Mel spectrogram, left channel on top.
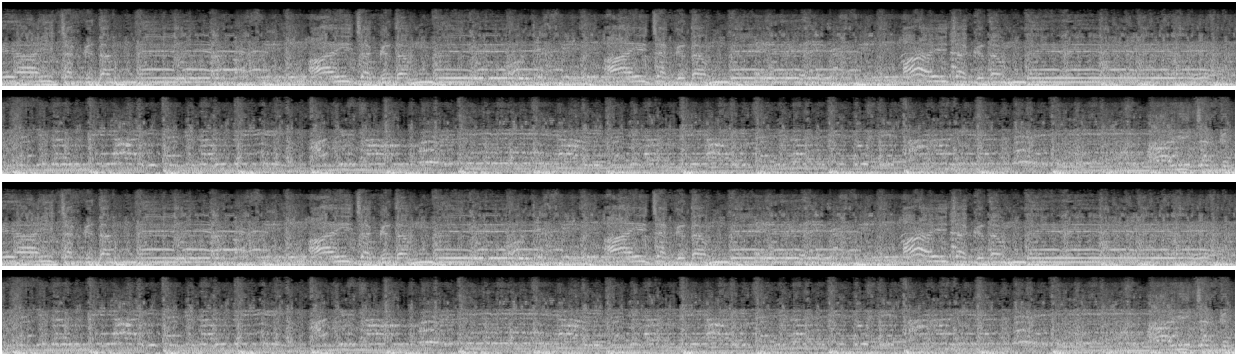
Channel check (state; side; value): identical; both; correlation 1.00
